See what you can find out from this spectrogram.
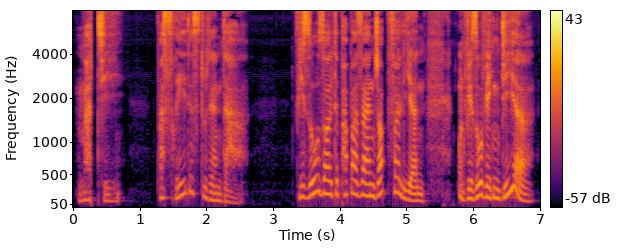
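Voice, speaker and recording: A man's voice: fairly high pitch, sing-song, unhurried, dark tone, slightly rough, dry recording, studio quality, voice pushed up, heavily acted. A man reading an audiobook, voicing an exasperated mother who scolds her son. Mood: puzzled. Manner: scolding, exclaiming.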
